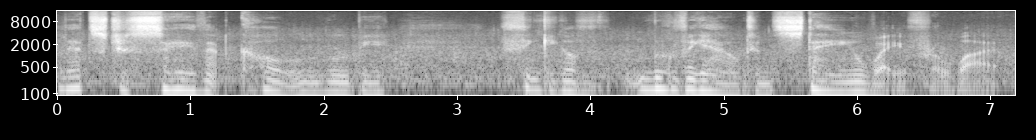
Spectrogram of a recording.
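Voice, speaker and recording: A man playing a devoted, gentle butler in a soothing ASMR roleplay, hesitant and polite, fussing and repeating himself reassuringly. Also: on the low side, creaky, background noise, exaggerated voice. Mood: soothing, tender.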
